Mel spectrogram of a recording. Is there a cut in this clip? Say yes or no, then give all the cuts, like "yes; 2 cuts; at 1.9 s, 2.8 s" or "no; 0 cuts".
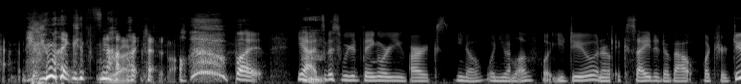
yes; 4 cuts; at 3.2 s, 4.1 s, 5.1 s, 6.1 s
